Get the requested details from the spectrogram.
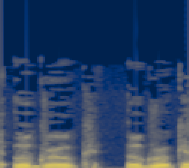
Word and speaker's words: ugruk: yesterday we finally get an ukuk. It's a bearded seal that our people use year-round to sustain us. – The ugruk, is that how you say it? – Yes.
